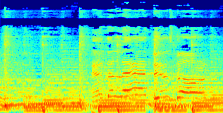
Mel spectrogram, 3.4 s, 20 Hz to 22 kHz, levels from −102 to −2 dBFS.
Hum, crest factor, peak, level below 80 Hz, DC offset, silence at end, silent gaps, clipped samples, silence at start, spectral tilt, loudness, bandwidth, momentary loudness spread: none; 16 dB; -4 dBFS; -34 dBFS; under 0.1%; 0 s; none; under 0.1%; 0 s; -5 dB/octave; -19 LUFS; over 20 kHz; 5 LU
